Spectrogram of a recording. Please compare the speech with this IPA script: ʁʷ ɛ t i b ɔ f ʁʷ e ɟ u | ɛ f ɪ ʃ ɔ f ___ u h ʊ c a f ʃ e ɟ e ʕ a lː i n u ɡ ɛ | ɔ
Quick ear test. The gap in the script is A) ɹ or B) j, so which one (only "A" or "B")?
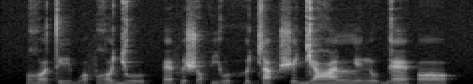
B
